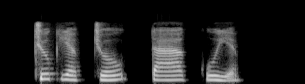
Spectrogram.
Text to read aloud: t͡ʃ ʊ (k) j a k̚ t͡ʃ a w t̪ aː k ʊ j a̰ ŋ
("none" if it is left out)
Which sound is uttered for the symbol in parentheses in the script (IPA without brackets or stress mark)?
k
